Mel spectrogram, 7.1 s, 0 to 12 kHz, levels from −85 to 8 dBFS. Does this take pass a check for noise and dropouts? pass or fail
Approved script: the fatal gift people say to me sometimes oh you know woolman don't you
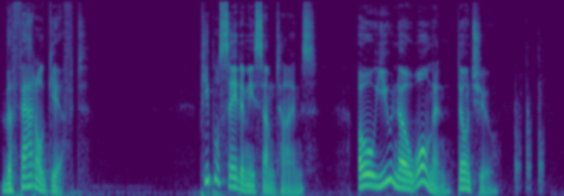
fail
